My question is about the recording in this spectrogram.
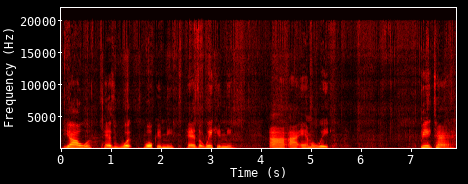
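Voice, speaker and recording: A woman's voice: mid-range voice, slow pace, vocal fry, pauses often. A woman talking to the camera outdoors in a yard, earnest and exasperated, with a preachy tone and frequent restarts. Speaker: vlogger. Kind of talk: spoken outdoor vlog monologue. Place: outdoors in a rural yard or garden.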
